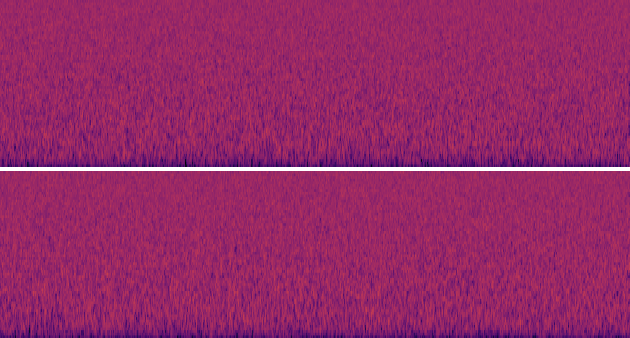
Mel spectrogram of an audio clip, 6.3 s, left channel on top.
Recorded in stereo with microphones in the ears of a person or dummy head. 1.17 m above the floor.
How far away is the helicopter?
I don't hear a helicopter.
